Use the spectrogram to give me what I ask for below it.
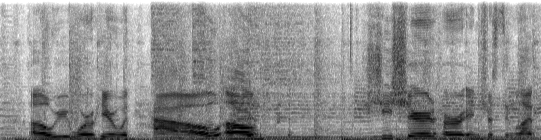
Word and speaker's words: Howe: Who, but Howe with an E. Howe with a silent E. Right? Kind of like a silent E, but it's like how. We were here with Howe.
